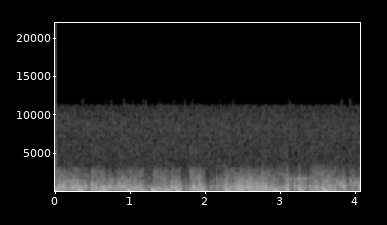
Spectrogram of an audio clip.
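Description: Electronic music or sound effects: a quick, even run of bass thuds, each dropping in pitch, about three a second, over a hissy wash.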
